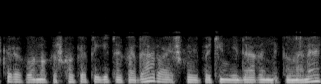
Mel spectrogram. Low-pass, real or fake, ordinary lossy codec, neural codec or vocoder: 10.8 kHz; real; AAC, 48 kbps; none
